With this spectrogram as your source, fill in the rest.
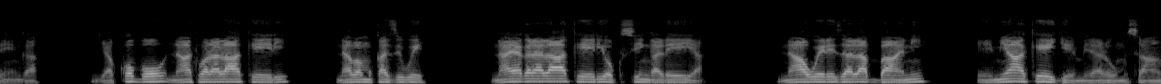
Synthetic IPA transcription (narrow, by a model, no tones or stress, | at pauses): ḛːŋɡa̰ | ja̰ko̞bo̞naːtwaːlalaːke̞ːɾi | naβamukaziwe̞ | naːjaɡalalaːke̞ːɾio̞ku̥siːŋɡale̞ːja̰ | naːwe̞ːɾe̞zalabːaːni | emjaːke̞ːɟoemiɾalo̞ːmusaːm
